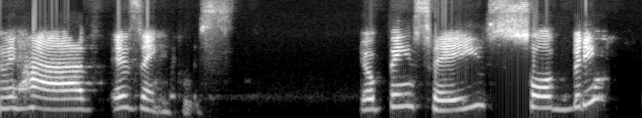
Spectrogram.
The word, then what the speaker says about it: sob: The pronunciation is sob. Sob. Like sobre, mas sob. Stops in the B.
